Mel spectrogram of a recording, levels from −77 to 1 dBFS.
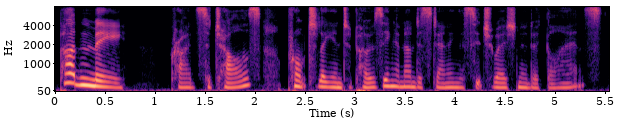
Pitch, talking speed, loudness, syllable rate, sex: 180 Hz, 150 wpm, -20 LUFS, 5.5 syllables/s, female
